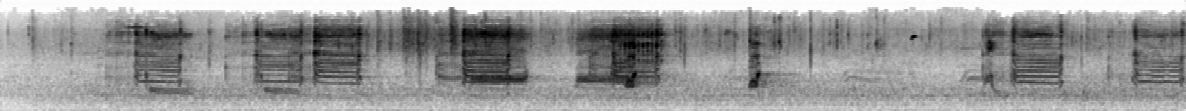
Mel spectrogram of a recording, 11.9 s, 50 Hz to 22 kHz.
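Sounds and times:
background hiss: 0:00.0 - 0:11.8
bird giving harsh nasal cawing calls: 0:01.0 - 0:11.8.

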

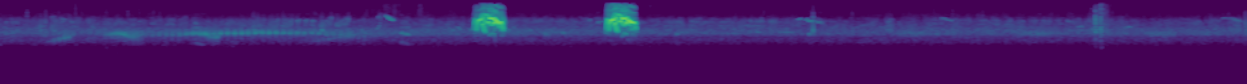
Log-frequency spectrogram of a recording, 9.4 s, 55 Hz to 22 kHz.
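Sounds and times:
white wagtail calls: 0:03.6 - 0:03.8, 0:04.6 - 0:04.8.

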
